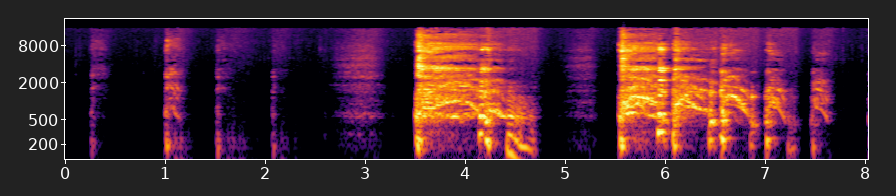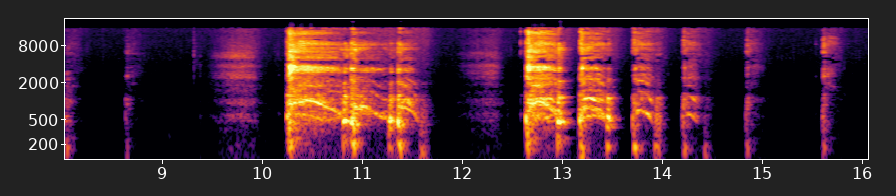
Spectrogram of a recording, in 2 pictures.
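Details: Repeated harsh coughing in clusters of several bursts, with quick breaths and throat clearing between; persistent coughing fits.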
